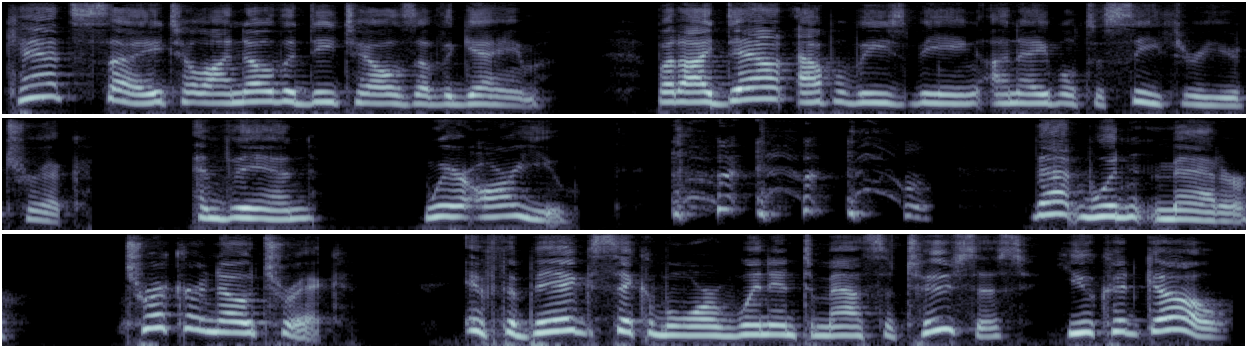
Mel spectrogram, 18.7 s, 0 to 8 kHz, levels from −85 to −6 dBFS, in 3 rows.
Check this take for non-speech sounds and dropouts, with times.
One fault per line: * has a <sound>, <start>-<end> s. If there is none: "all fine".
* has a cough, 9.5-10.9 s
